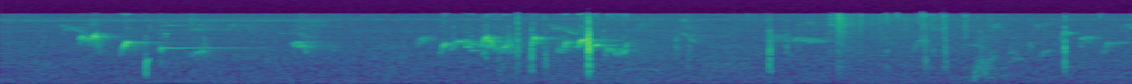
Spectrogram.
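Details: Red-whiskered bulbul fighting a rival at a trap gives short, scattered chirpy phrases of rapid slurred notes, louder near the middle, broken by sharp knocks and clicks from the trap area.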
